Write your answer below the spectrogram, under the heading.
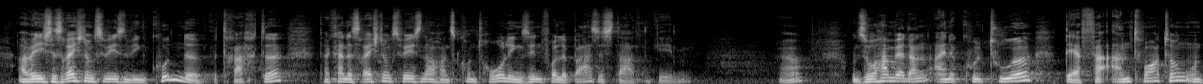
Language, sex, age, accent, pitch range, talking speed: German, male, 50-69, German, 105-140 Hz, 150 wpm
